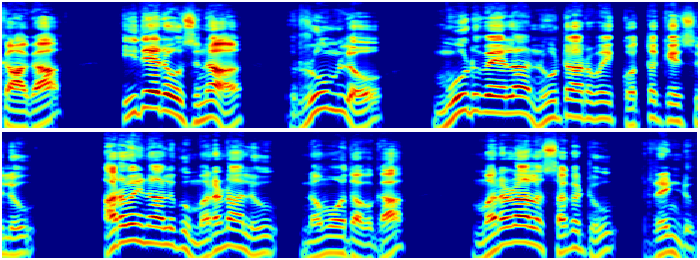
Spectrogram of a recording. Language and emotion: Telugu, neutral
